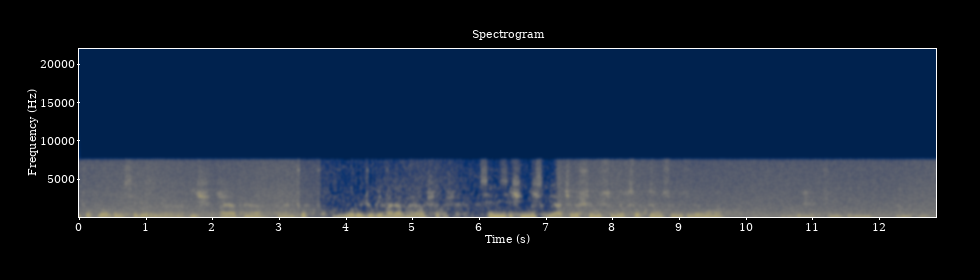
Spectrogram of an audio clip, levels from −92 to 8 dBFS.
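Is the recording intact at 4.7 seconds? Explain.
No. At 4.7 s the audio sits inside a stretch of overdone noise removal running from 3.31 to 7.18 s. A noise reducer pushed too hard is switching individual frequency bands down or off whenever they come close to its noise estimate, so the background collapses into near silence with twinkling specks, and the softer parts of the speech are stripped away with it. On a spectrogram the gaps between syllables turn almost black, dotted with isolated short bright flecks, and the speech harmonics look ragged and patchy.

Echo with no canceller is also present at this moment, as it is across the whole clip. The far end plays the call through a loudspeaker, its microphone picks that up, and nothing removes it, so every phrase returns roughly a third of a second later at about 13 dB below the speech, sounding quieter and thinner. On a waveform each burst of speech trails a smaller delayed copy of itself. 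On a spectrogram the same syllable shapes repeat faintly just after the originals.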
